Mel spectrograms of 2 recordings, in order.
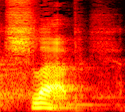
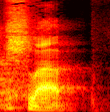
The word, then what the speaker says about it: Schlapp: Now, I think that's how you say his name. Matt Schlapp. Well, I know how to say his first name is Matt, M-A-T-T, but his last name is spelled S-C-H-L-A-P-P.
